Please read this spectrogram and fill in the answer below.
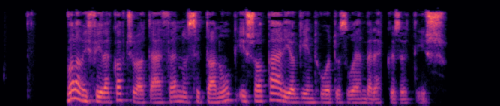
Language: Hungarian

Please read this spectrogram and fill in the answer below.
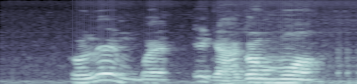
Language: Igbo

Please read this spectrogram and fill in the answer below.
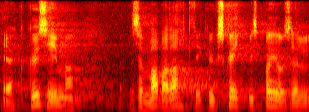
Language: Estonian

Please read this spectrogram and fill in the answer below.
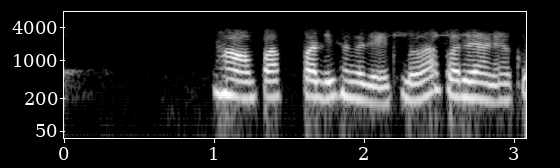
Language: Odia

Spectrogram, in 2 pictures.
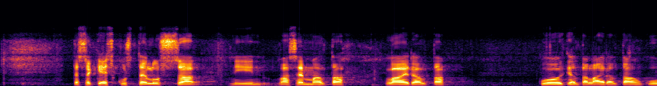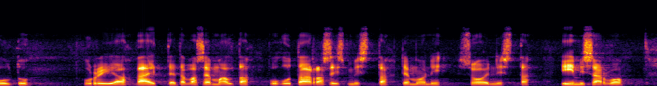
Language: Finnish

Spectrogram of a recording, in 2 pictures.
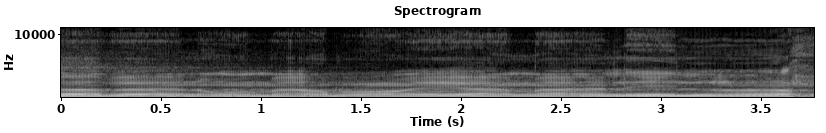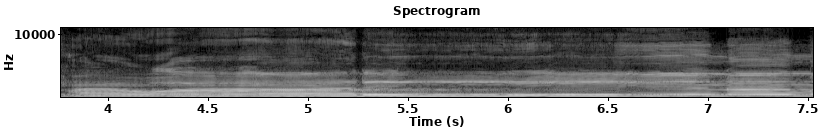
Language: Arabic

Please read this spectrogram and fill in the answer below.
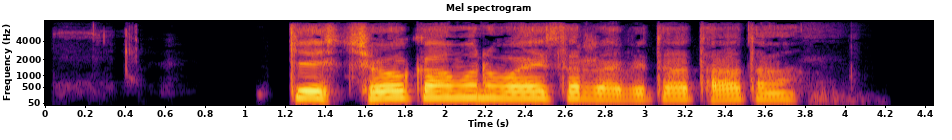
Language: Ushojo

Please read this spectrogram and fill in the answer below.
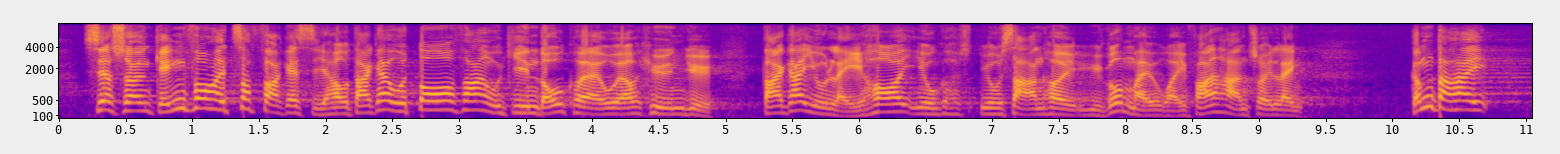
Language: Cantonese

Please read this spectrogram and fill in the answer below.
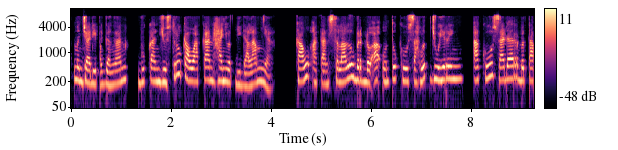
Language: Indonesian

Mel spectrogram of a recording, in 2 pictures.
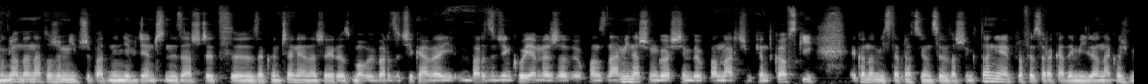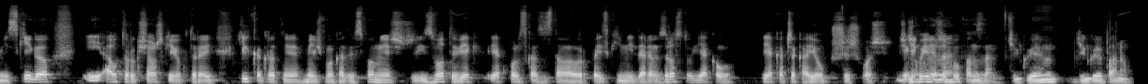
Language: Polish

